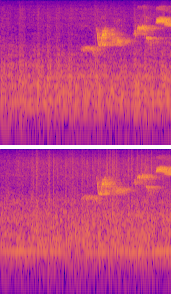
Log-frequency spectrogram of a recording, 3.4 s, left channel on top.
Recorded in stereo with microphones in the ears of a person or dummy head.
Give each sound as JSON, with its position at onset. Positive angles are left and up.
{"t": 1.6, "sound": "a bird", "side_deg": 10, "distance_m": 7.0}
